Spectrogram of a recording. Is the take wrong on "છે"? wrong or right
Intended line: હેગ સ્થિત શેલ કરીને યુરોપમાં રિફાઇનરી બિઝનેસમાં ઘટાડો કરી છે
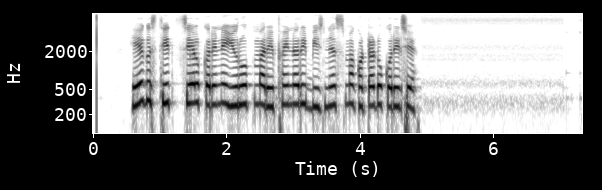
right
